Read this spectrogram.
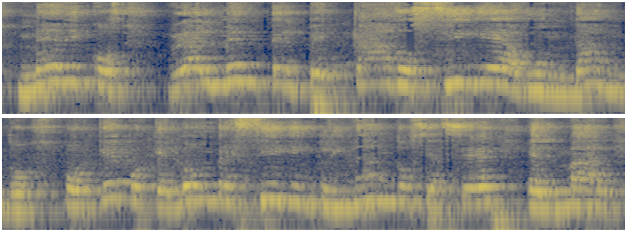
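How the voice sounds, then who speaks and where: A woman's voice: high-pitched, mellow. Fervent woman pastor preaching in echoey hall. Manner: preaching fervently, often rising to cries. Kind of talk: sermon. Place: church sanctuary. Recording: very echoey church hall, mic far off.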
